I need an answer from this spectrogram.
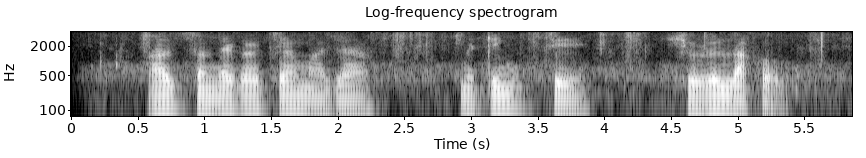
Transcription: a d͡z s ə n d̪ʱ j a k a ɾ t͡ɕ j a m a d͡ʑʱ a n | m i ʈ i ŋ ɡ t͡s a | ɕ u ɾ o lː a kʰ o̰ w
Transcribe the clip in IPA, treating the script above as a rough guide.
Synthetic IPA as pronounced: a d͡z s ə n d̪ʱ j a k a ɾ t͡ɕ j a m a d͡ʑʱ a | m i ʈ i ŋ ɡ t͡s e | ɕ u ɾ u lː a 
